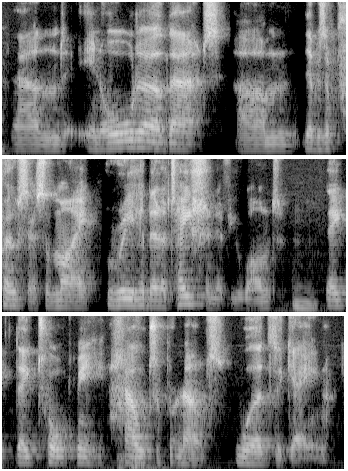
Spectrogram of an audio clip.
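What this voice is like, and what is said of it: British received pronunciation accent. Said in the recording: “your accent as well is not what you would have had if you hadn't have been deaf ... you ended up picking up received pronunciation”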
